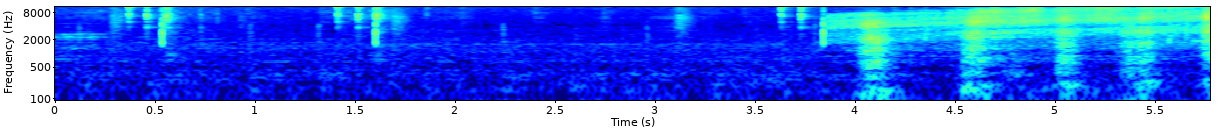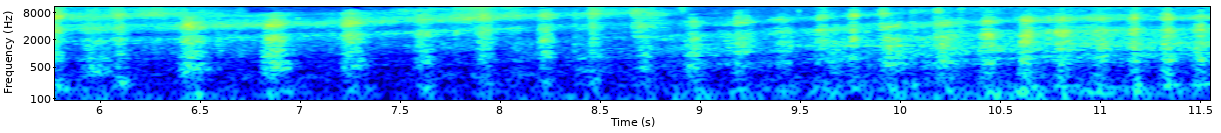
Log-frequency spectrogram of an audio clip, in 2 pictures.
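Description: A steam train in the railway video game Mashinky hisses and chuffs in rapid rhythmic bursts with clickety-clack, starting after a few faint clicks and building into a loud, steady run.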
